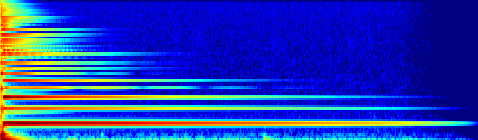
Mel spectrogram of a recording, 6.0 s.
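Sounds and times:
guitar: 0:00.0 - 0:05.7.

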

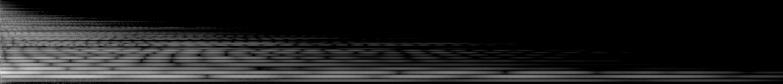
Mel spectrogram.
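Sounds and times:
santoor: 0:00.0 - 0:04.1.

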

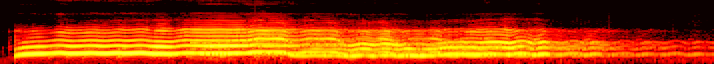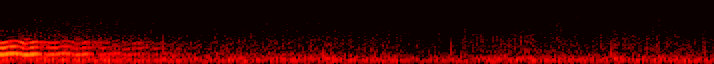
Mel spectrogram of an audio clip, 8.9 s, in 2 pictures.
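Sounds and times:
wet soul vocal melodies in G minor: 0:00.0 - 0:05.2.

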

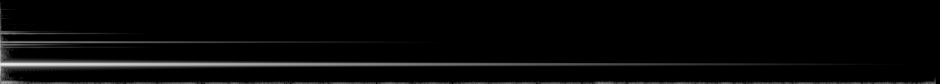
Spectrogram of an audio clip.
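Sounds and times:
saron A#3 note: 0:00.0 - 0:02.8.

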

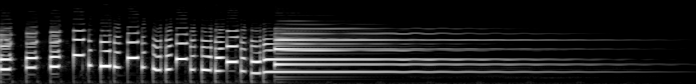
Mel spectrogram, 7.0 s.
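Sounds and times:
country music loop at 120 BPM: 0:00.0 - 0:02.8.

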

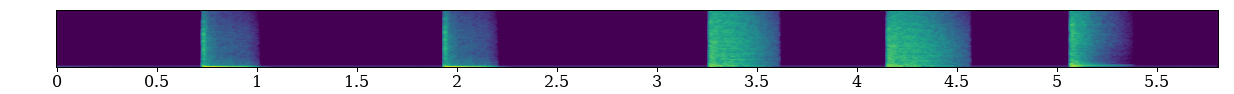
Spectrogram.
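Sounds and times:
Korg Wavestation-SR wave 455 drum kit: 0:00.8 - 0:01.0, 0:02.0 - 0:02.2, 0:03.3 - 0:05.4.

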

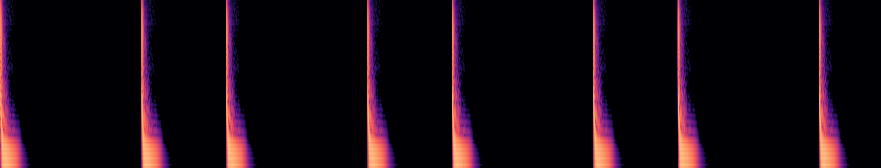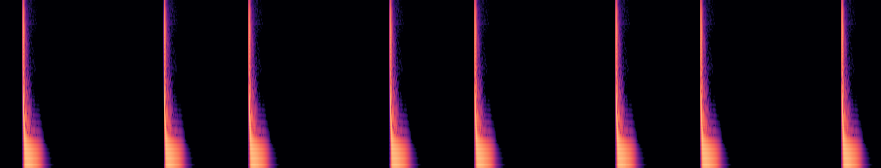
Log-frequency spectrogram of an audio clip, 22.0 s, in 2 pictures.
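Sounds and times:
kick drum loop: 0:00.0 - 0:00.3, 0:01.8 - 0:02.0, 0:02.8 - 0:03.1, 0:04.6 - 0:04.9, 0:05.7 - 0:05.9, 0:07.4 - 0:07.7, 0:08.5 - 0:08.7, 0:10.2 - 0:10.5, 0:11.3 - 0:11.6, 0:13.1 - 0:13.3, 0:14.1 - 0:14.4, 0:15.9 - 0:16.1, 0:17.0 - 0:17.2, 0:18.7 - 0:19.0, 0:19.8 - 0:20.0, 0:21.6 - 0:21.8.

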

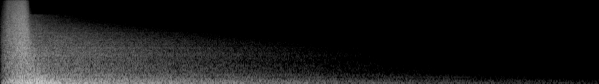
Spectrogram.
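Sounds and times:
wipe whoosh: 0:00.0 - 0:00.4
cinematic impact: 0:00.0 - 0:04.2.

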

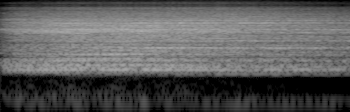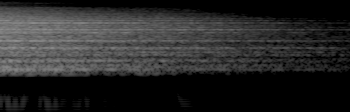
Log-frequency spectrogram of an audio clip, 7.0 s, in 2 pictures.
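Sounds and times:
slow dark cymbal: 0:00.0 - 0:05.8.

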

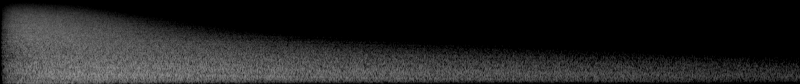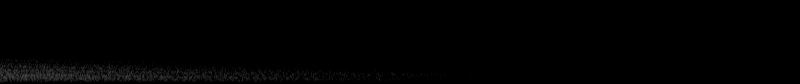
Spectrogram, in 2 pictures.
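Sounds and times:
reverberant noise decays: 0:00.0 - 0:04.4.

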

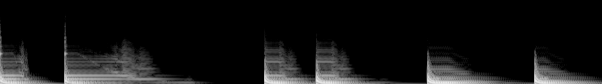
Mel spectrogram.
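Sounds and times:
kick drum: 0:00.0 - 0:01.0, 0:02.6 - 0:03.6, 0:04.3 - 0:06.0.

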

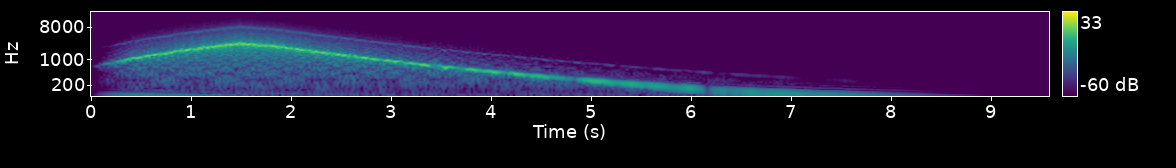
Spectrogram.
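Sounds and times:
Juno synthesizer noise: 0:00.2 - 0:07.7.

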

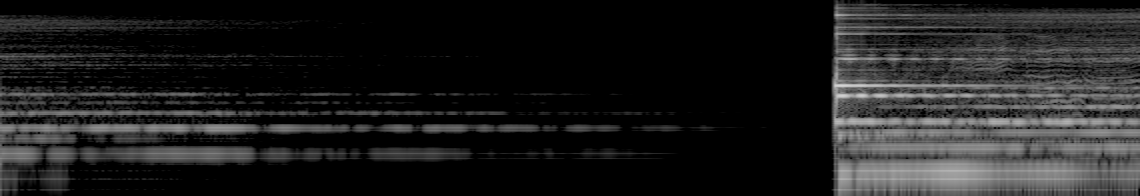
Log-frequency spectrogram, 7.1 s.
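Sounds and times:
bell atmosphere: 0:05.2 - 0:07.0.

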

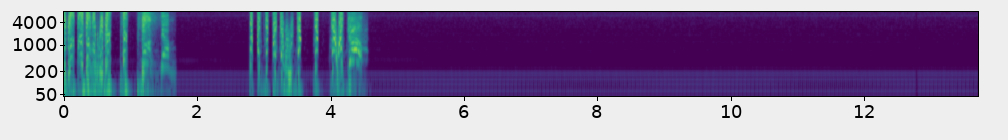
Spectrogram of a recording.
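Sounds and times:
scratching sounds: 0:00.0 - 0:01.2, 0:02.8 - 0:04.6.

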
